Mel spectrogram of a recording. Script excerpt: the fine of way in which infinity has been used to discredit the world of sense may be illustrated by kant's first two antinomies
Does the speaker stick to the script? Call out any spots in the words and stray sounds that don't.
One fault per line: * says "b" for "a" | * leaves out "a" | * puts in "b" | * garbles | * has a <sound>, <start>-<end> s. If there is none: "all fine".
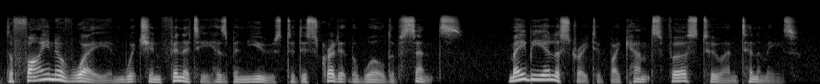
all fine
